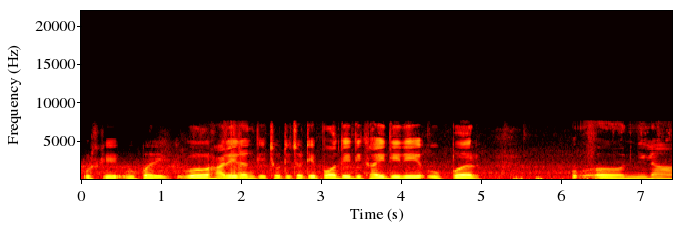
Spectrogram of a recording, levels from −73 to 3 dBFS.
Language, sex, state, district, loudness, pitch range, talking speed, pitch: Hindi, female, Uttar Pradesh, Jyotiba Phule Nagar, -16 LUFS, 150-155 Hz, 145 wpm, 150 Hz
